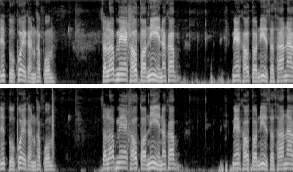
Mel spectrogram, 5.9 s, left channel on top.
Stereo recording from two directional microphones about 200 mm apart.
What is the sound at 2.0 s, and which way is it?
A man's voice, 20° left (ahead or behind).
